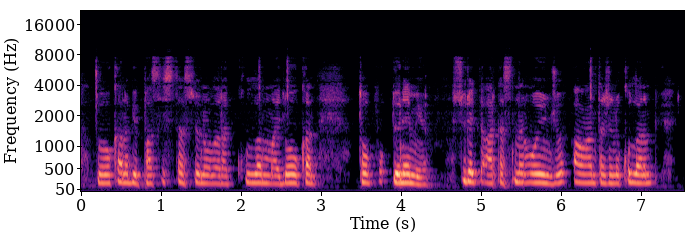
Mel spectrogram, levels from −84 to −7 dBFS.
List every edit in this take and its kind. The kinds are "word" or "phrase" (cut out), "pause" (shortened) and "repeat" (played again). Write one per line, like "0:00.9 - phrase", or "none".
0:02.5 - word
0:03.9 - word
0:05.5 - word
0:06.1 - word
